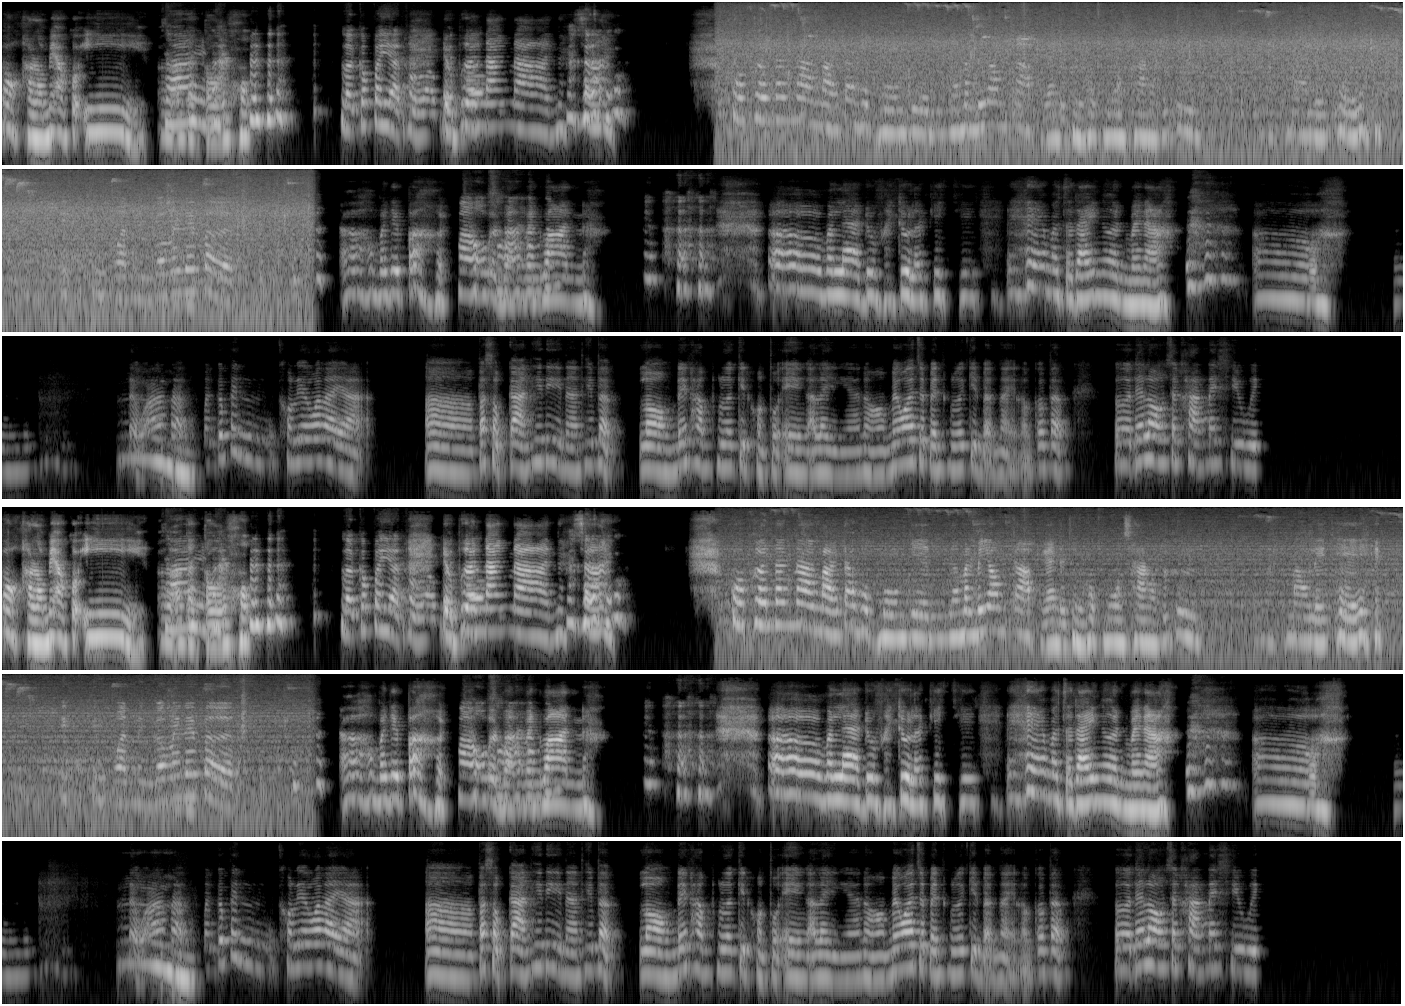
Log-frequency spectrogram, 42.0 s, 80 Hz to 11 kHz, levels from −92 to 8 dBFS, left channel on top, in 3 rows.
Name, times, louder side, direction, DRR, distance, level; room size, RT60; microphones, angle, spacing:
voice 1, 0.0-2.5 4.1-6.1 6.9-12.0 12.5-13.8 17.4-18.5 18.9-20.0 21.2-23.8 24.1-27.4 29.2-30.0, right 5 dB, 65° right, 0.5 m, -23 dB
voice 2, 1.6-2.9 3.4-4.8 5.6-6.3 14.6-16.6 16.9-17.2 18.6-19.5 20.4-21.2 25.9-26.4 27.9-28.3 29.3-29.9 30.2-31.7 32.3-38.7 39.1-40.6, right 1 dB, 5° right, 0.3 m, -28 dB
sound 1, 7.1-17.1, left 6 dB, 55° left, 0.6 m, -29 dB
6.0 x 2.7 x 2.2 m
head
